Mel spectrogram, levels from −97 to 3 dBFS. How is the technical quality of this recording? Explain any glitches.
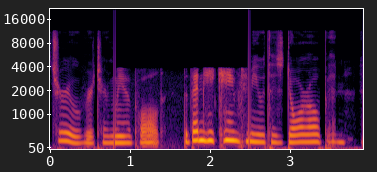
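The recording has one clear glitch. From 0.8 s to 2.51 s the speech turns dull and boxy, with nothing above 3.8 kHz, then clears again. A brief gap of about 20 ms at the switch, a level jump of a few decibels, and faint new background noise set this apart from a simple filter change, and likely point to the input switching to a poorer device.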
